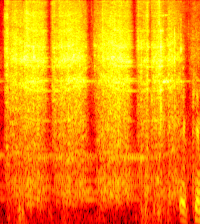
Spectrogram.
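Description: Crosscut saw, worked by one man, cutting through a log in fast back-and-forth strokes, about two a second, each stroke a rasping of steel teeth through wood.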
